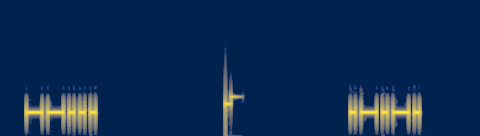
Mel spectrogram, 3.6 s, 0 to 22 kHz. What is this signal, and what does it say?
Morse code, heard as a keyed tone, about 30 wpm, 700 Hz. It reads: 7 <AR>
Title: Single Character (Letter:Number:Punctuation:Prosign) Alt 30wpm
